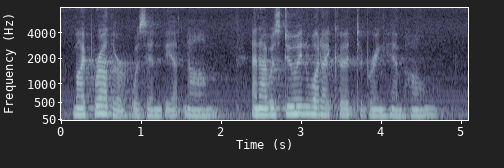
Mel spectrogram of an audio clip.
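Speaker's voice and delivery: usual speaking voice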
